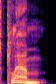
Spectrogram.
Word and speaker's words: clamb: So does clam is the past tense of climb? – It is, C-L-A-M-B, yeah. But as you say, we still pronounce the B on that, making it a right hodgepodge, really. – And is there another clam, as in C-L-A-M, in the world of climbing? – Oh, in the world of climbing, no.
